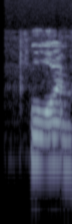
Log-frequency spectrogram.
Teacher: The first syllable po escapes the mouth with emphasis, whereas the second syllable m escapes the mouth rather quickly. In other words, poem is a stressed, unstressed word.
